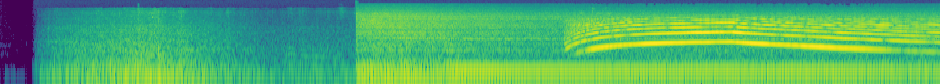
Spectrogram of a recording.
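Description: A police car siren wails over a rumble of vehicle noise, sweeping up in pitch, then slowly falling, loud and sustained.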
